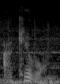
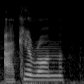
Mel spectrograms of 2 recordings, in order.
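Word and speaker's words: Acheron: archeron in case you were wondering archeon is pronounced akiron okay what was what what I was saying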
